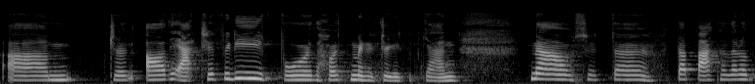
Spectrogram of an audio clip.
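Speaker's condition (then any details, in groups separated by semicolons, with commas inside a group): Deaf and hard of hearing; since childhood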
